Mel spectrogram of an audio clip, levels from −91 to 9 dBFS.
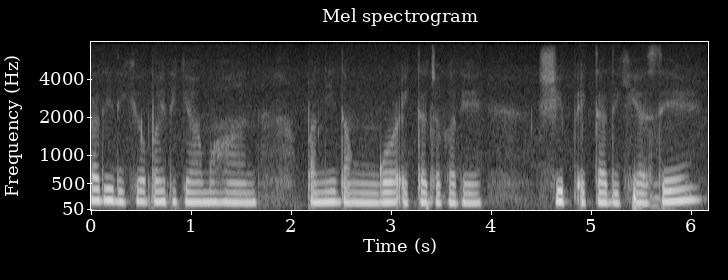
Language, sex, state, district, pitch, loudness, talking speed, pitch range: Nagamese, female, Nagaland, Kohima, 175 Hz, -17 LUFS, 95 wpm, 170-185 Hz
